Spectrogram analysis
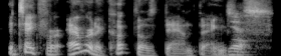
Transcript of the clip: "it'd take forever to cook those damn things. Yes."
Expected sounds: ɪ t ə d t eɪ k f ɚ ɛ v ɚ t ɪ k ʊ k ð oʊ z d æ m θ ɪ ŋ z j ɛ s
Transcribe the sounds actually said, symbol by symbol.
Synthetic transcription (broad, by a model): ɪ t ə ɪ k f ɚ ɛ v ɚ t ɪ k ʊ k ð oʊ z d æ m θ ɪ ŋ z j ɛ s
